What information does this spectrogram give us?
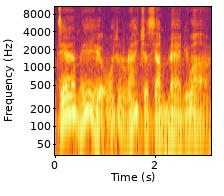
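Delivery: lilting, genial reassurance; polished, pleasant general, lifting in pitch; most pleasant manner. A narrator's reading. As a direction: chide and reassure with airy pleasantness. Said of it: "said in his most pleasant manner".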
